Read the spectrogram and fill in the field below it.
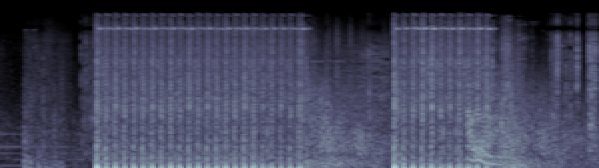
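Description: Rapid bursts of automatic gunfire ring out close by.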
